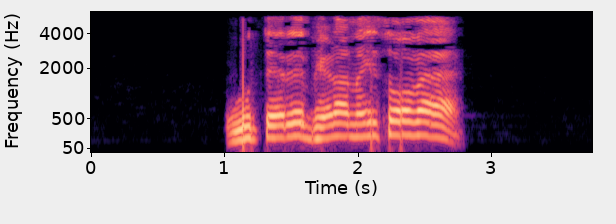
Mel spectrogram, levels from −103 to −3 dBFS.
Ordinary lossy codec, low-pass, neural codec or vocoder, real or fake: MP3, 32 kbps; 5.4 kHz; vocoder, 44.1 kHz, 128 mel bands, Pupu-Vocoder; fake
